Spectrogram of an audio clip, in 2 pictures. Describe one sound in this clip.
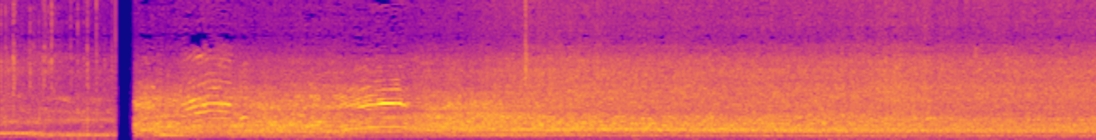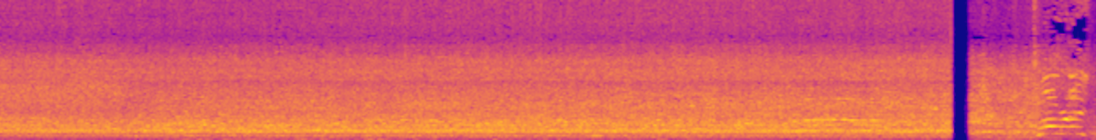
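A huge stadium crowd roars and cheers.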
